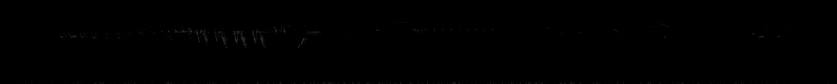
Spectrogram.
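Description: Faint birdsong: several small birds chirping and trilling, with a quick falling note about three seconds in, over a low, steady outdoor rumble.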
